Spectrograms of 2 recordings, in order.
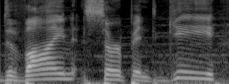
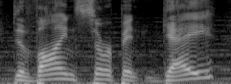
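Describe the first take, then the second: First: The last word is said like 'gi'. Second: The last word is said like 'gay'. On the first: The speaker calls it right. "it is actually pronounced" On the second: The speaker calls it wrong.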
